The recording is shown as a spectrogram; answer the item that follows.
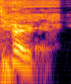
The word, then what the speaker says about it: Huerter: you realize that it's probably not pronounced like that. it's Herder.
